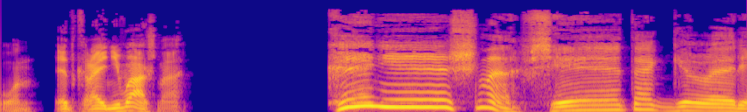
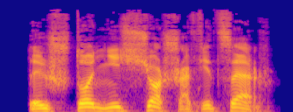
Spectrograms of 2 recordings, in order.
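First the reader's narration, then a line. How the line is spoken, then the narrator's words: Irritated bark. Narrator (Russian): раздраженно рявкнул он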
